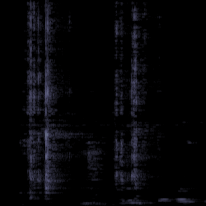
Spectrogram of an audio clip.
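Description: Thin plastic of a cut-open bottle crinkling and clicking as it is handled, in two short crackly bursts about a second apart with faint rustles between: the bottle's cut petals being twisted to one side.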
